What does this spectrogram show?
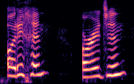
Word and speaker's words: Origen: Well, both ways are fine. Okay. Origen is how you say it in Spanish. So you actually say it like if you were a Spanish person. Mm-hmm. But origin is how you would say it if you were not a Spanish but speaker.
